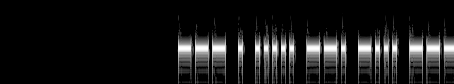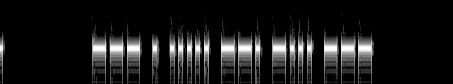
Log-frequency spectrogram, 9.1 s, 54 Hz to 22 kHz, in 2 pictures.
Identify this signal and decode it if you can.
Morse code, heard as a keyed tone, about 28 wpm, 700 Hz. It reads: OE5GBO OE5GBO
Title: DXCC-100 Call Signs - 6 Characters - Repeated 2x - 28wpm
